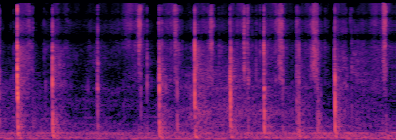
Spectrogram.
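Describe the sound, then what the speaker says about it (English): Tarot cards shuffled and drawn by hand, a run of crisp riffling flicks and slaps in an uneven rhythm, close and fairly quiet with no talking. "let's grab one final card"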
